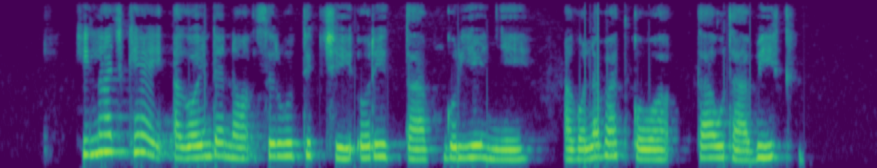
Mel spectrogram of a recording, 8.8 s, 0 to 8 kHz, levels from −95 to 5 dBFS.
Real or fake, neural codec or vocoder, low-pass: real; none; 7.2 kHz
